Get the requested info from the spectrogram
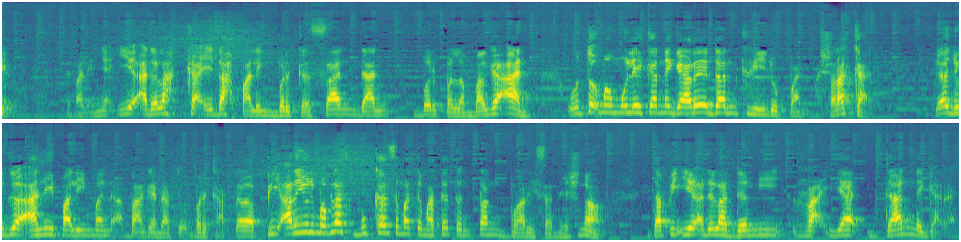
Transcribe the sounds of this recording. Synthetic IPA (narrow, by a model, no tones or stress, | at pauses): səbalak̚ɲãʔiaʔadalahkaʔedahpalɪŋbərkəsandan | bərpələmbaɡaʔan | unt̪ʊk̚mə̃mũlɪhkanːə̃ɡaɾadankəɦidupanmãʃaɾaka̰t̪̚ | b̥iawd͡ʒuɡaʔa̰hliparlimə̃nbaɡandat̪ʊ̰ʔ̚bərka̰t̪apiʔarjulimablasbukansəmat̪amãt̪at̪ənt̪aŋbaɾisanːaʃona̰l | t̪ət̪apiːaadalahdəmĩra̰ʔjat̪̚danːə̃ɡa̰ɾa̰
